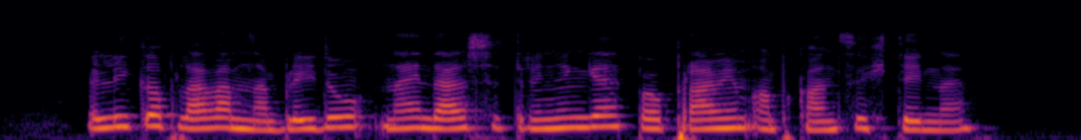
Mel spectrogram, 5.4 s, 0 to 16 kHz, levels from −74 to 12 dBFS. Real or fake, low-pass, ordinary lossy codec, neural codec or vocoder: real; 7.2 kHz; MP3, 96 kbps; none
